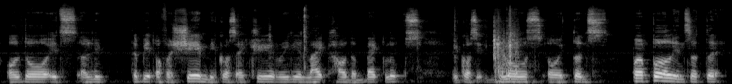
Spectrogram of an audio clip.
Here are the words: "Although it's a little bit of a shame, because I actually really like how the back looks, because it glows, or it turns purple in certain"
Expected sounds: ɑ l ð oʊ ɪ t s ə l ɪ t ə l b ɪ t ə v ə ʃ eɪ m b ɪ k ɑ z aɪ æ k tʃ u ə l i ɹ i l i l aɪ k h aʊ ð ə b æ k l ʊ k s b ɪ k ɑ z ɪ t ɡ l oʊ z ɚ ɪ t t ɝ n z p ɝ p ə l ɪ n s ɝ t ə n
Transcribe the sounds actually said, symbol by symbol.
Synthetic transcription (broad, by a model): ɑ l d oʊ ɪ t s ə l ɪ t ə b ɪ t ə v ə ʃ eɪ m b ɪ k ɑ s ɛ k tʃ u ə l i ɹ i l i l aɪ k h aʊ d ə b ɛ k l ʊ k s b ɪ k ɑ s ɪ t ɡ l oʊ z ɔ ɪ t t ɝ n s p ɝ p ə l ɪ n s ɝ t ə n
